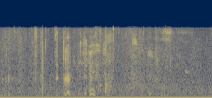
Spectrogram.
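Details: Gus, a pet pug, snorting and wheezing while playing like a cat: short, rough, breathy bursts clustered in the middle, one with a brief higher whining tone, then a quieter stretch of soft huffing.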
